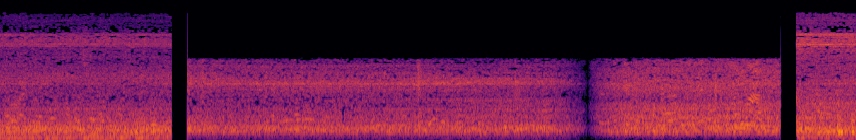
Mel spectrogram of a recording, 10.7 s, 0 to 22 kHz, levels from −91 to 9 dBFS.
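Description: At 2.14 s the audio drops out for about 200 ms. It returns dull and boxy, with nothing above 4.4 kHz, a few dB quieter, over a faint new noise floor. This lasts until 9.96 s. The likely cause is the input switching to a poorer device.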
